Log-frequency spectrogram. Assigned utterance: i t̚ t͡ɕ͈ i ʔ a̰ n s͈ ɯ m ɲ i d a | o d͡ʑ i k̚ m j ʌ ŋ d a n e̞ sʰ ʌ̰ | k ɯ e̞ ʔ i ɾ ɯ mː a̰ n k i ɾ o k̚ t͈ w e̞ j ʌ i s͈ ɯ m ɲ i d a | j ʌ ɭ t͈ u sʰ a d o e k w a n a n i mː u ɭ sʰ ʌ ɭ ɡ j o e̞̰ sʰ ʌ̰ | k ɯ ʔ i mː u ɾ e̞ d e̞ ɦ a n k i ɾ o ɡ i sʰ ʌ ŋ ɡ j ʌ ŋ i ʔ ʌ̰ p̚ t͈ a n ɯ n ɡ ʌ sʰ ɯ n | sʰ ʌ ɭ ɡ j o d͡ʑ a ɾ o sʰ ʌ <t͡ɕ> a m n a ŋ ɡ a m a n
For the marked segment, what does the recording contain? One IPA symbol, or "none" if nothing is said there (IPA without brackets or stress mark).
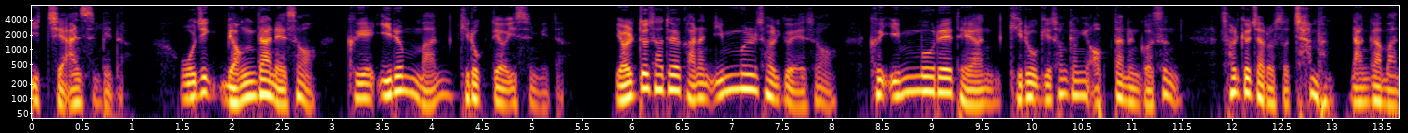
t͡ɕʰ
